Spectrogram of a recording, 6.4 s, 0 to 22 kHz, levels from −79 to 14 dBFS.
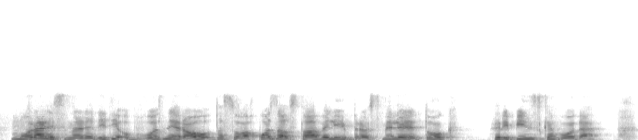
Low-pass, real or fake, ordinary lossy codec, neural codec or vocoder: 7.2 kHz; fake; Opus, 32 kbps; autoencoder, 48 kHz, 128 numbers a frame, DAC-VAE, trained on Japanese speech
